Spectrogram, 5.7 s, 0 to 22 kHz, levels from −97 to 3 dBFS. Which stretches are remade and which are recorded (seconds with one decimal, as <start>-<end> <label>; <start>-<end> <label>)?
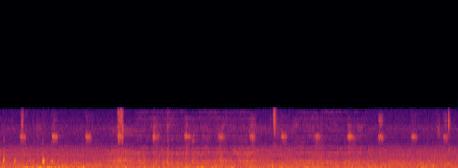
0.0-1.7 recorded; 1.7-3.2 remade; 3.2-3.7 recorded; 3.7-4.6 remade; 4.6-5.7 recorded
